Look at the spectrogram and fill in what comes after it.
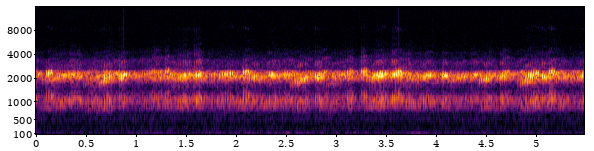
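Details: Dense croaking of numerous frogs from a wetland in spring, a live recording: steady layered trills in two pitch bands, pulsing without pause, with faint brief ticks scattered through.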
